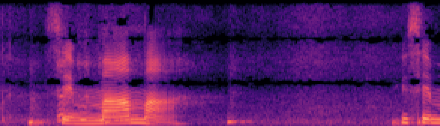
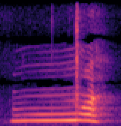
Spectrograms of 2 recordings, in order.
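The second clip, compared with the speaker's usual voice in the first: kiss sound; 6 semitones higher than usual. Real, not acted. Blowing a kiss to baby.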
